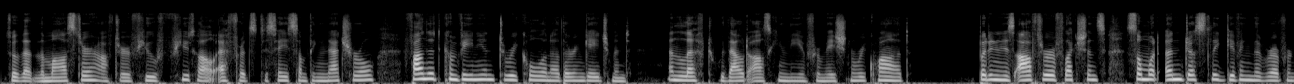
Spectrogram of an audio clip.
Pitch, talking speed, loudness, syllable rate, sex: 185 Hz, 170 wpm, -21 LUFS, 6.1 syllables/s, female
